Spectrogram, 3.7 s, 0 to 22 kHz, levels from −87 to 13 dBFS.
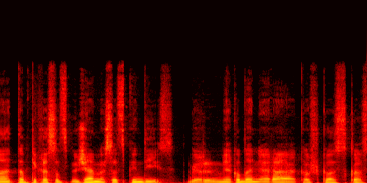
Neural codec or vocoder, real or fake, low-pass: codec, 44.1 kHz, 2.6 kbps, DAC; fake; 14.4 kHz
